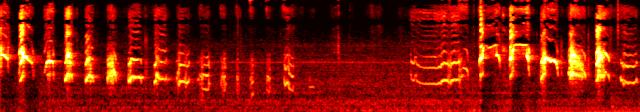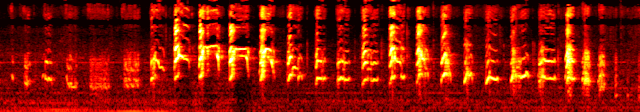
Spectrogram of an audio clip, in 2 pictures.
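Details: Teacup Poodle and Maltese mix dog giving rapid high-pitched whines and yelps, in bursts of many short tonal cries several per second, with pauses near four and eleven seconds; a faint low hum in the background.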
